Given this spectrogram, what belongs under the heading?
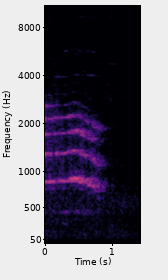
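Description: A domestic cat lets out one long, loud, harmonic meow at close range, lasting nearly a second before fading into quiet room tone.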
